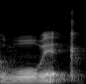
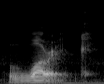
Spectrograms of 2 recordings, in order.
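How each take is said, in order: First: The second W is pronounced. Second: The second W is silent, ending in 'rick'. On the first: The speaker calls it wrong. "This one's not Warwick" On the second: The speaker calls it right. "This one is Warwick ... it's like a Rick sound. You can get rid of the W"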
